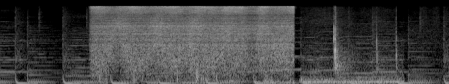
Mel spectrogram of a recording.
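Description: Water spray from a hose nozzle blasting a screen-printing screen to wash out the exposed emulsion, a loud even hiss that starts abruptly about a second in and cuts off about two seconds later. Background music plays underneath.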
